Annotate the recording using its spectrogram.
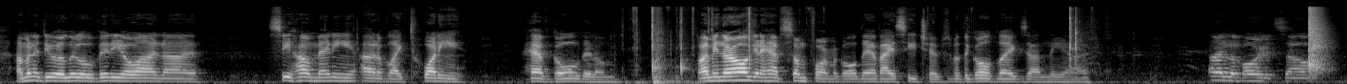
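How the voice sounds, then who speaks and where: A man with an American accent talks at a moderate pace in a fairly high voice with ordinary pitch variation. He takes long, frequent pauses, and noticeable background noise is present. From Wisconsin. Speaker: scrap metal hobbyist streamer. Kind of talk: casual livestream chat. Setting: outdoors in a cold shop. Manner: relaxed, with fillers.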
